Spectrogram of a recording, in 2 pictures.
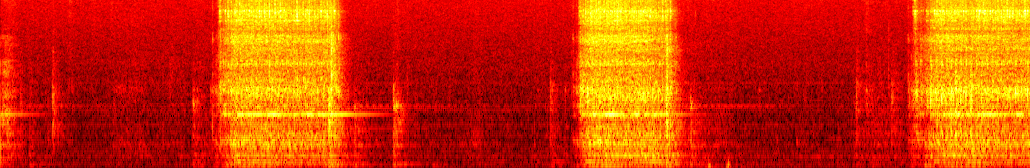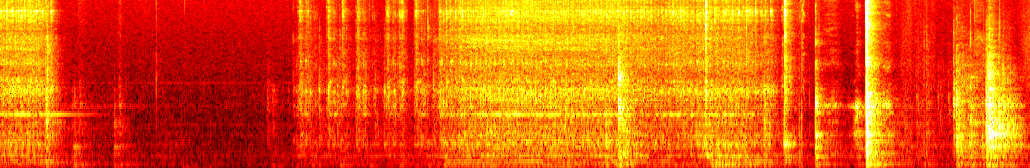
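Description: Domestic sewing machine stitching piping onto the back neck of a blouse, running in several short whirring bursts separated by pauses, then a longer stretch of stitching with fabric handling noises, fairly quiet and close.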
